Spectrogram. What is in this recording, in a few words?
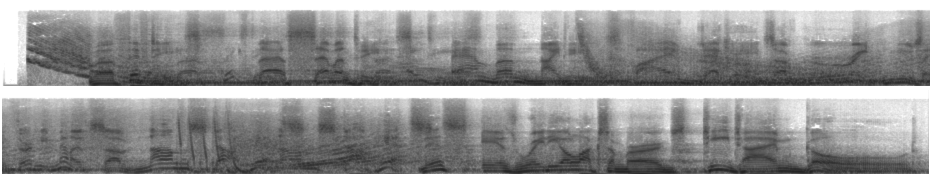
Radio Luxemburg Jingle; Radio Luxembourg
